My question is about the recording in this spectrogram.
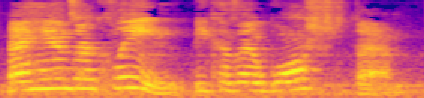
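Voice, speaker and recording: Young woman as a cheerful video game princess, dainty cooking-tutorial delivery, high and lively, recorded at a distance in a kitchen. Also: normal speed. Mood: thoughtful, instructive. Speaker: host of a baking video. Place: small home kitchen, indoors. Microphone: camera a few feet away. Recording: distant mic, noticeable background noise.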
